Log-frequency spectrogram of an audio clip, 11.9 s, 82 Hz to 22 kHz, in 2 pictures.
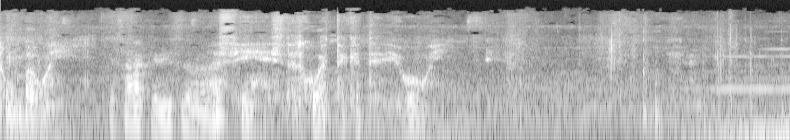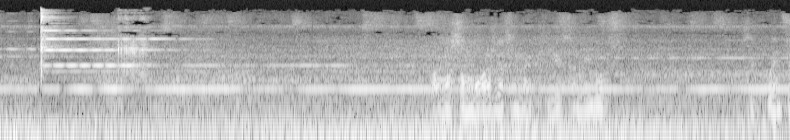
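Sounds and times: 
low rumbling noise: 0.0s - 11.8s
speech: 0.2s - 3.4s, 9.4s - 10.6s, 11.6s - 11.8s
singing bowl ringing at a tomb: 5.4s - 11.8s.

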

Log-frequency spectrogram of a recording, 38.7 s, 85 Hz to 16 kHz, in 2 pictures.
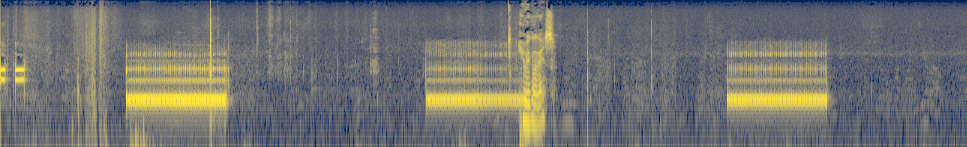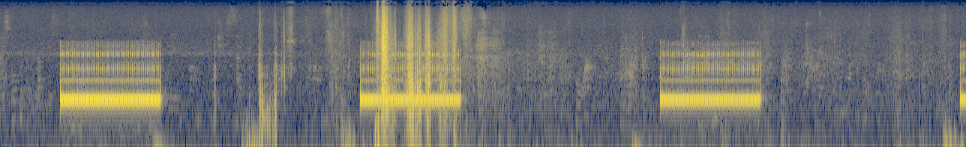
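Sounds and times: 
buzzy phone line ringback tones of an unanswered call: 0.0s - 0.5s, 2.5s - 4.6s, 8.5s - 10.4s, 14.5s - 16.6s, 20.5s - 22.6s, 26.5s - 28.6s, 32.5s - 34.6s
rustling noise: 0.4s - 2.9s, 4.8s - 7.8s, 11.8s - 14.5s, 24.2s - 31.0s, 34.6s - 38.6s
speech: 10.5s - 11.2s.

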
